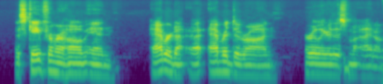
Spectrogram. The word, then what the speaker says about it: Aberdaron: escaped from her home in Aberdaron earlier this month. I don't know. That's probably mispronounced. Aberadon. No, I'm sure that's perfectly fine, Steve. Aberdaron. That's it.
